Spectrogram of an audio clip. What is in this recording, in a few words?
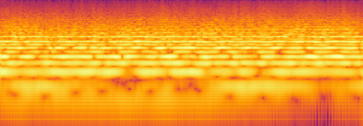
STR, STRING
